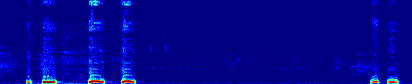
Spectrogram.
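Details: A captive male great horned owl gives deep hooting: a quick run of four low, slightly arched hoots, then a long quiet pause before two more hoots close together near the end.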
